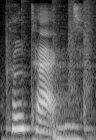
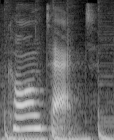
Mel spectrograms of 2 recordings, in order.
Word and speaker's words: contact: essa palavra como um verbo, como uma ação, a gente fala contact, contact. E quando a gente fala no sentido de substantivo, que é contato, a gente fala contact, contact. A gente coloca a sílaba mais forte na primeira sílaba quando ela é um substantivo.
